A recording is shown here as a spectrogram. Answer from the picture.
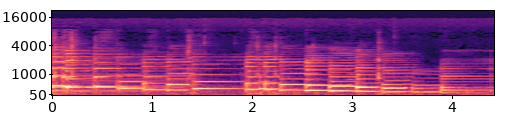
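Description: Upright piano played with both hands: a quick run of single notes, about four or five a second, stepping mostly downward in pitch.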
